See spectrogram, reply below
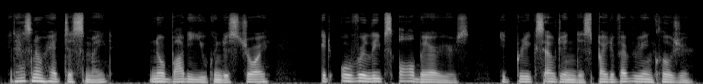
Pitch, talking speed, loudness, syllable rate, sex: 120 Hz, 195 wpm, -21 LUFS, 6.4 syllables/s, male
